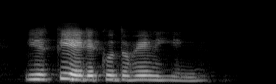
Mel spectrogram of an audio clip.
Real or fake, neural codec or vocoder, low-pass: fake; codec, 16 kHz, 0.2 kbps, FocalCodec; 7.2 kHz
